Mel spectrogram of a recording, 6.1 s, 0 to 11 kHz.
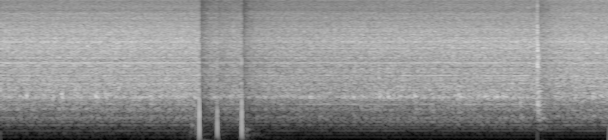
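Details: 2005 Honda Odyssey (registered Nov 2005, 268,167 km, CVT) at idle: constant hissing whirr with a couple of sharp clicks from a worn water pump bearing; replacing the water pump, thermostat, thermo switch and coolant cured the noise.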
